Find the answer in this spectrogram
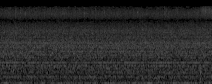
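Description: Steady, even hiss with a faint low hum and a thin steady tone, unchanging throughout: background noise with no welding arc burning.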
